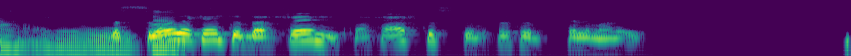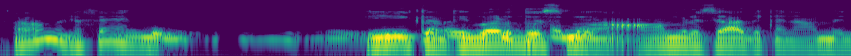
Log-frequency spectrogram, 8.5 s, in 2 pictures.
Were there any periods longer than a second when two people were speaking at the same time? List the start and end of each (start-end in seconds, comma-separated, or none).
6.2-7.5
